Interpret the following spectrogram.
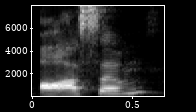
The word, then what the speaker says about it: awesome: So when you're saying awesome, be careful. Make sure you're saying it correctly because otherwise you might sound like you're saying asshole.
